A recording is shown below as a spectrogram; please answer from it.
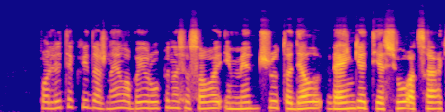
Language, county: Lithuanian, Klaipėda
